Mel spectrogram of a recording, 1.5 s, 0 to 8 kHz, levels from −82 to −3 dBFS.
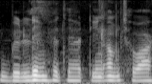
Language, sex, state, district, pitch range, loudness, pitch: Chhattisgarhi, male, Chhattisgarh, Rajnandgaon, 140-150 Hz, -18 LUFS, 145 Hz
